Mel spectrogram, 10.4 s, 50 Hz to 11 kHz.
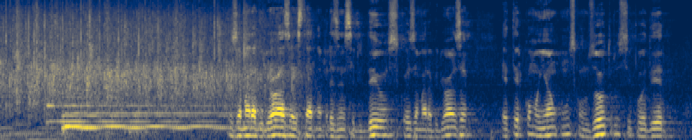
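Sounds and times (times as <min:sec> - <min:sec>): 
crowd applauding: 0:00.0 - 0:05.1
speech: 0:03.5 - 0:10.2.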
